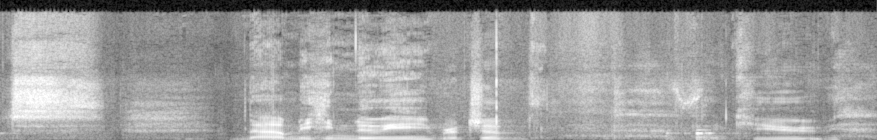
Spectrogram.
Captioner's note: speaking in foreign language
